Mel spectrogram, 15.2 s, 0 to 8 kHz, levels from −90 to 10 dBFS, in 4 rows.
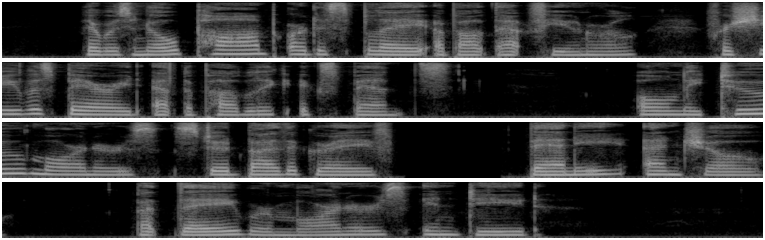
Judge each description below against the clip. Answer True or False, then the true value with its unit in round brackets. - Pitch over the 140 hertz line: True (185 Hz)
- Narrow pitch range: True (1.6 semitones)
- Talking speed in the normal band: False (125 wpm)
